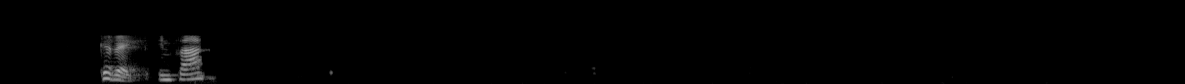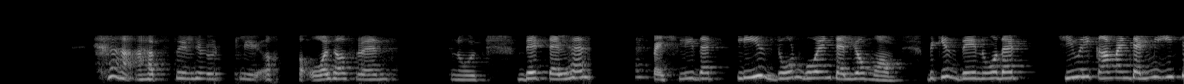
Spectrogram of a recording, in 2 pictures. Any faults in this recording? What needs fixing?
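Repeated stalls (stutter) run from 13.54 to 15.78 s. Packets kept arriving late, so the jitter buffer ran dry seventeen times and the receiver stretched the last sound each time, filling about 396 ms, with the longest hold 155 ms. On a spectrogram, the speech harmonics smear into short flat bands again and again. On a waveform, short stretches repeat.

Call audio freezes occur at 14.62 to 14.86 s, 15.82 to 16.36 s and 17.74 to 18.22 s, lasting 0.24, 0.54 and 0.48 s. The last sound turns to a fading buzz, then silence of about 140, 450 and 370 ms. The cause is likely packets held up in transit, emptying the buffer. A spectrogram shows a smeared band decaying into blank columns, and the waveform flattens. Nothing is lost, but playback is pushed later.

A jitter buffer slow-down follows at 19.11 to 19.55 s. To rebuild its reserve, the receiver repeated single pitch periods, adding 41 ms and playing at 92% speed with the pitch unchanged. 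On a spectrogram, the harmonic spacing stays the same while the syllables stretch. The waveform shows near-identical periods back to back.

A jitter buffer speed-up runs from 20.64 s to 23.63 s. With surplus audio queued, the receiver trimmed pitch periods, removing about a tenth of a second and playing at 103% at normal pitch. The spectrogram shows slightly compressed syllables, and the waveform shows periods missing at the seams.

This all travelled over a G.711 A-law call path, whose coding noise and empty band above 4 kHz are expected for that codec. To prevent these faults, fix the network delay variation upstream and give the jitter buffer a steadier, larger target so it stops draining and refilling.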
